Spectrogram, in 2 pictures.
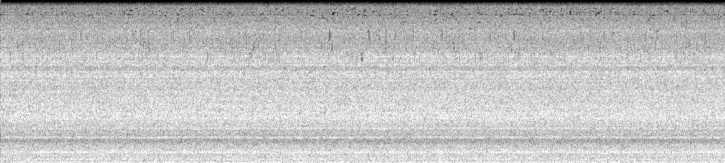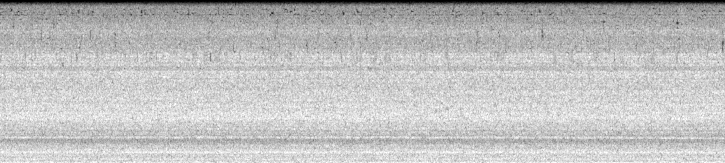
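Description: Jet engines drone steadily in a cockpit.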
